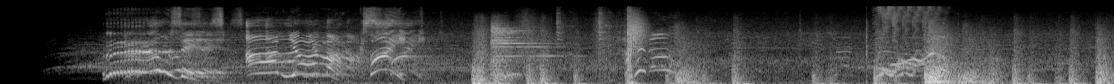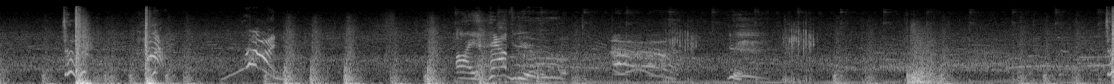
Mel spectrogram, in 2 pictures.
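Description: Blows and body slams land with heavy thuds.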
